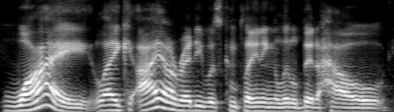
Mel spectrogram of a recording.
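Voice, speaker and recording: A man with a mid-range voice and measured pace chats about a movie on a livestream. His review rambles, with lots of restarts and abrupt animated bursts.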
